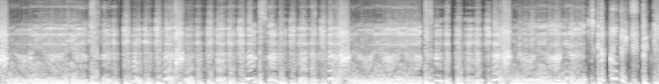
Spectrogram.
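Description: Beatboxing into a microphone: a deep bass line held under sharp percussive hits.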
